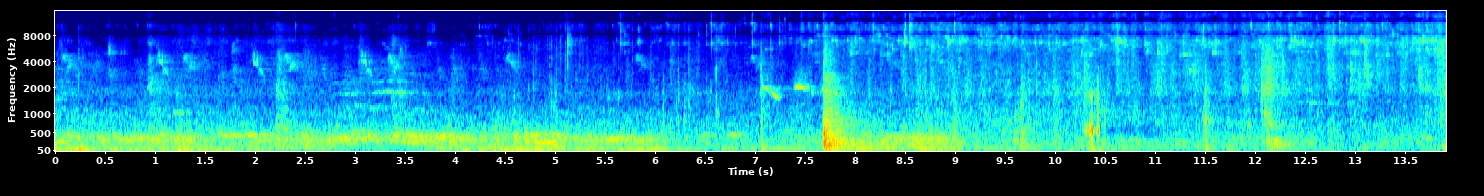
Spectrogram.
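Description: Pigeons coo softly on a rooftop loft, faint and intermittent against a quiet outdoor background, with a few brief sharper sounds and a wing flutter or two.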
